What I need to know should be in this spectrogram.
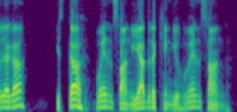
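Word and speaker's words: Hiuen Tsang: याद रखेंगे, ह्वेनसांग। ऑप्शन में आपको टी साइलेंट होता है, इंग्लिश में अगर ऑप्शन देखेंगे तो वहां पे टी साइलेंट होता है।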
